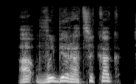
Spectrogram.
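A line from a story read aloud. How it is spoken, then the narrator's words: Plain. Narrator (Russian): спросил Рон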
